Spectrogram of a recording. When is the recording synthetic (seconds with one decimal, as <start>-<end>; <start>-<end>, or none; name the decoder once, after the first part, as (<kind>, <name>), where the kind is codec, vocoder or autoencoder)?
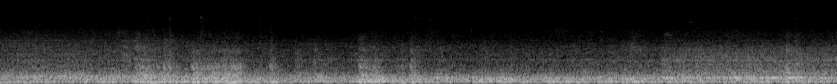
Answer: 0.6-1.2 (autoencoder, DAC-VAE); 6.1-6.7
